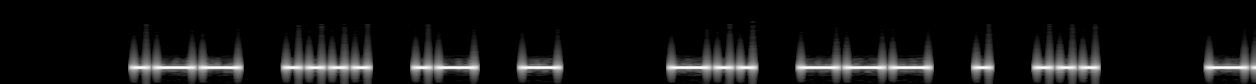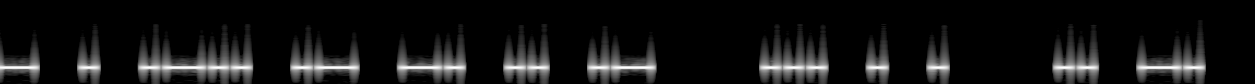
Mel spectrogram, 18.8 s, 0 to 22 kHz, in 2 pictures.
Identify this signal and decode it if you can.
Morse code, heard as a keyed tone, about 14 wpm, spaced as for 12 wpm, 700 Hz. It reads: WHAT DOES MELANIA SEE IN
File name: Morsekurs / Witze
